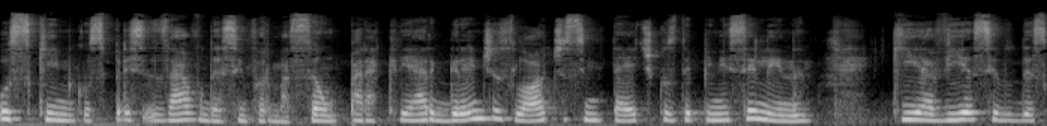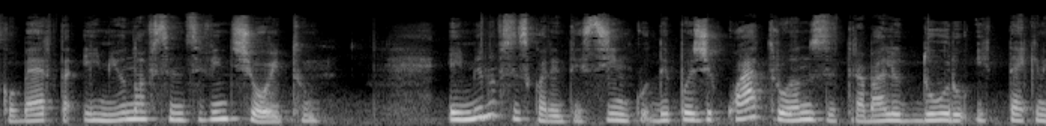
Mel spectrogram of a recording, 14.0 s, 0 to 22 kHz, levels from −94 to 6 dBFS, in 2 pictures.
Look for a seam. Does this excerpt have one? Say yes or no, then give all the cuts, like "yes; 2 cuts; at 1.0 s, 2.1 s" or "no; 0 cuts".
no; 0 cuts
